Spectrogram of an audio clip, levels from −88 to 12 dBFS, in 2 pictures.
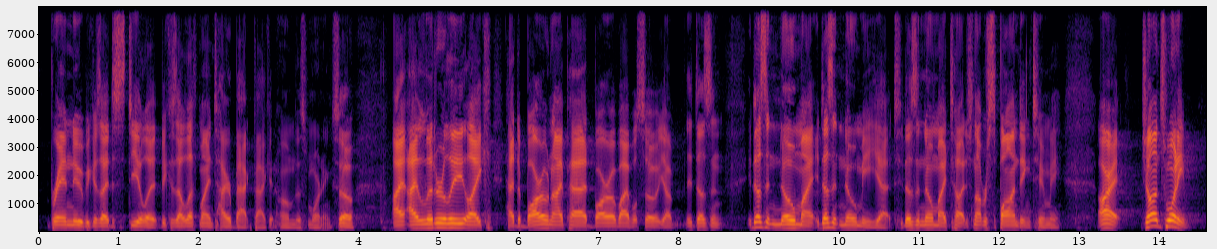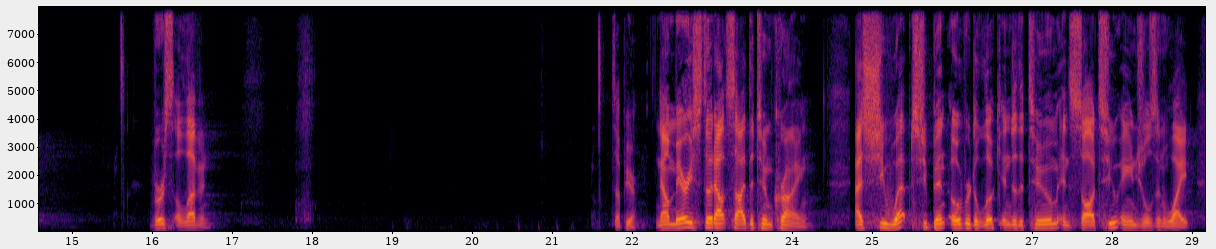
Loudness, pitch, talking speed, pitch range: -22 LUFS, 120 Hz, 180 wpm, 105-140 Hz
